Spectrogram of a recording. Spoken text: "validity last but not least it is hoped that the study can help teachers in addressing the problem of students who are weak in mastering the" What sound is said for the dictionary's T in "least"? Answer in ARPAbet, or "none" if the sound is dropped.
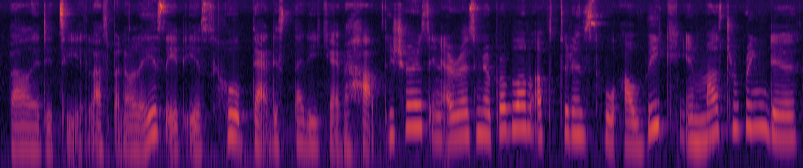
none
